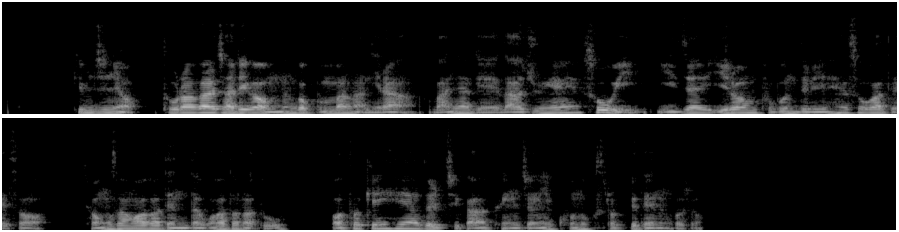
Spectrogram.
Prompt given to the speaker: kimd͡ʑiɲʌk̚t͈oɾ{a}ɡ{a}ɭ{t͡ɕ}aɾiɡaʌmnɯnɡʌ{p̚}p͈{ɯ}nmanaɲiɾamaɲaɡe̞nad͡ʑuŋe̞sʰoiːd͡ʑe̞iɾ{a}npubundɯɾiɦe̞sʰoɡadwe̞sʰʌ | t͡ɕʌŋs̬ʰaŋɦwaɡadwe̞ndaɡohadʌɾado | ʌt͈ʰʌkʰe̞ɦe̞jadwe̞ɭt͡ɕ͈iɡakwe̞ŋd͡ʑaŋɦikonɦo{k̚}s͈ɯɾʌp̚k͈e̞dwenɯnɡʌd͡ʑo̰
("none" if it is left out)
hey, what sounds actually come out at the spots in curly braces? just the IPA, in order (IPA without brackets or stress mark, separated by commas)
a, a, t͡ɕ, t̚, u, ʌ, k̚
